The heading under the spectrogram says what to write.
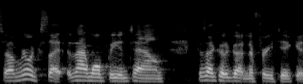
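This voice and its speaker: The voice shows ordinary pitch variation on a very clean recording with a silent background and a dry, close sound with no echo. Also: woman. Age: 60s. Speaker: author and army dentist. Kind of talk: talk with reading aloud. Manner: halting.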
